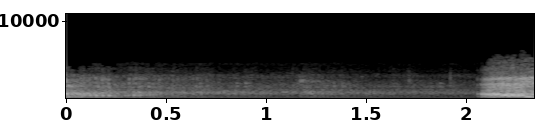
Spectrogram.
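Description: A pause in an old sermon recording: steady background hiss with a low, constant hum, as the last syllable of the speaker's voice fades away in the first half second.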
